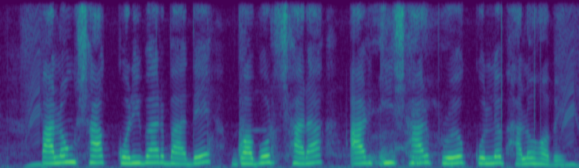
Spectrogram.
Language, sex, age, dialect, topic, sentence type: Bengali, female, 25-30, Rajbangshi, agriculture, question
